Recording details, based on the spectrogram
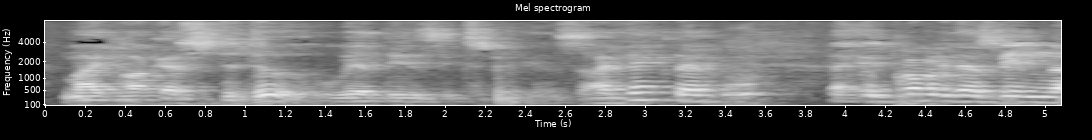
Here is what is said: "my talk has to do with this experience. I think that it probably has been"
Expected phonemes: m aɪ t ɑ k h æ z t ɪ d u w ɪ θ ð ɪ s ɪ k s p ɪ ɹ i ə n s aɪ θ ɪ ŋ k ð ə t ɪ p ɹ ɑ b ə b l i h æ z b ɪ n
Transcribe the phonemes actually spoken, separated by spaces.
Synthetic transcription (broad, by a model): m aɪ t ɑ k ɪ s t ɪ d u w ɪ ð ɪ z ɪ k s p ɪ ɹ i ə n s aɪ θ ɪ ŋ k ð ə t ɪ p ɹ ɑ b ə b l i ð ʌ z b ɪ n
